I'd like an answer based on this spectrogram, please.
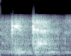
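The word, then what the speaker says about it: Gdańsk: Gdansk, it's pronounced. in Poland.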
